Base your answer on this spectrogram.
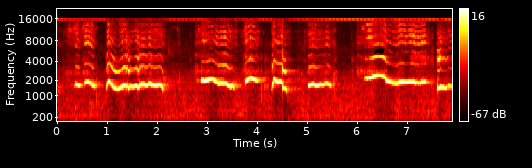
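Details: Dexter the Chihuahua "sings" in a sustained sequence of high, pure, whistled howls, some held over a second and gently wavering, others short rising-and-falling yelps, separated by brief breaths in a steady, song-like rhythm.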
